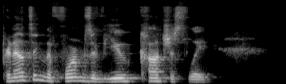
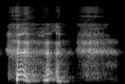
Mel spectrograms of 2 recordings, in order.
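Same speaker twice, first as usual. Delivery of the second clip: a quick breathy laugh, higher up; short laugh; 6 semitones higher than usual. A narrator's reading. Dixon laughing at what he takes for a joke, breathy laugh. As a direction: let a short airy laugh out, falling away. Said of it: "Dixon laughs".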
